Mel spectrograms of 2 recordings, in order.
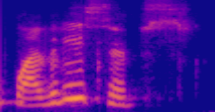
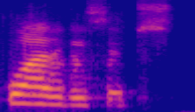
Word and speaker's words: cuádriceps: Cuidado con esta palabra, a veces los estudiantes pronuncian cuádriceps. La pronunciación es cuádriceps.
